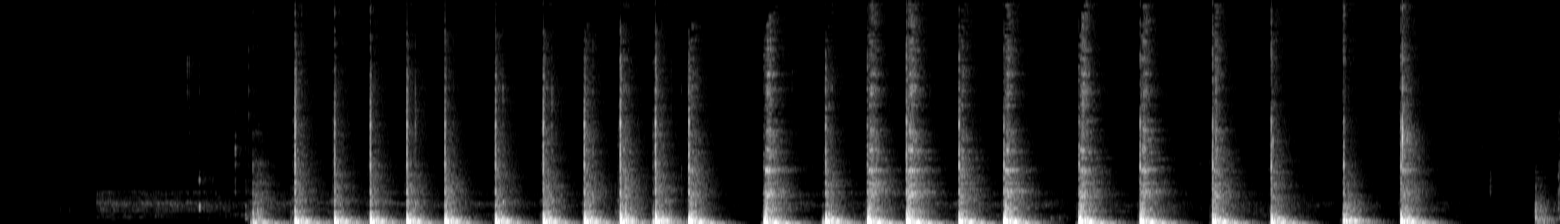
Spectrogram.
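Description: Hammer tapping the end of an angle-grinder motor armature's shaft in a steady run of knocks, about four a second, each ringing briefly. There is a short break about halfway, and the last few blows come more slowly.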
